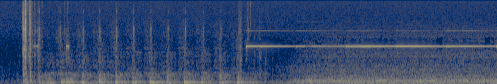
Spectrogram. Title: Car won't start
